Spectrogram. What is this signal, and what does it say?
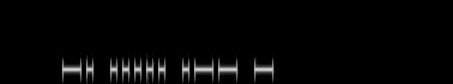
Morse code, heard as a keyed tone, about 20 wpm, 700 Hz. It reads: N5WT
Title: USA Call Signs - 4 Characters - Repeated 2x - 20wpm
